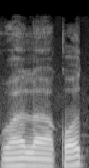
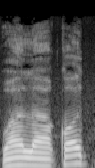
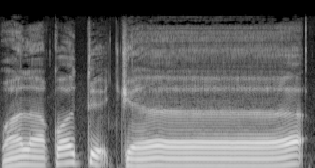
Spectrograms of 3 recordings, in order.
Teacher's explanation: Qalqalah itu artinya yaitu ada suara pantulan. Jadi, cara bacanya huruf dal yang mati ini dipantulkan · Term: qalqalah sughro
